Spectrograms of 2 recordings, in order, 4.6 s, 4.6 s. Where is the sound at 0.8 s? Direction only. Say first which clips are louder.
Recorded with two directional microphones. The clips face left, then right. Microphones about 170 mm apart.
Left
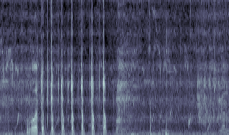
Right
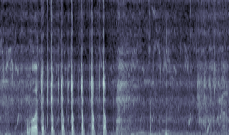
Right 2 dB; 5° left (ahead or behind).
